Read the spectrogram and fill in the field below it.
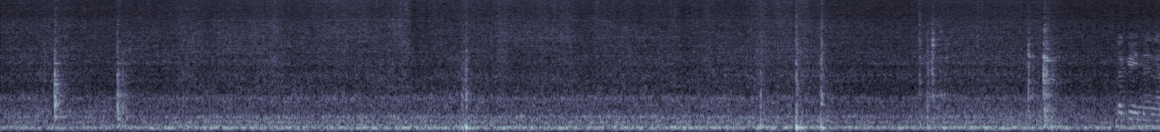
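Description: Chicken with mushroom and onion sizzling and being stirred in a stir-fry pan, a steady close frying hiss broken by scraping and clinks of the spatula.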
